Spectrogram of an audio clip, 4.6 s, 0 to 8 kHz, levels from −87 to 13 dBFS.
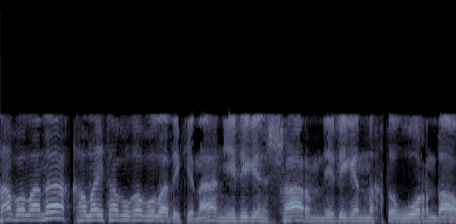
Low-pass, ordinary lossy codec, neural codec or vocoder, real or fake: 7.2 kHz; AAC, 16 kbps; codec, 16 kHz, 4 kbps, FunCodec, trained on Chinese and English, 50 frames a second; fake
